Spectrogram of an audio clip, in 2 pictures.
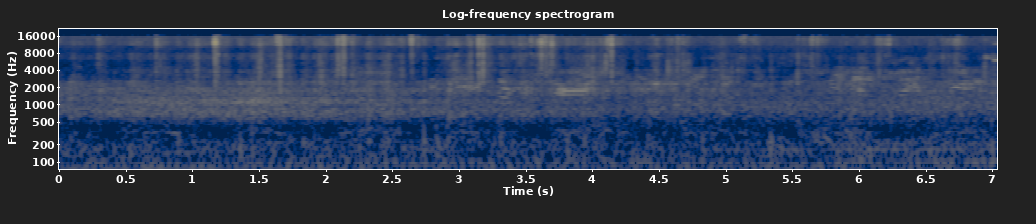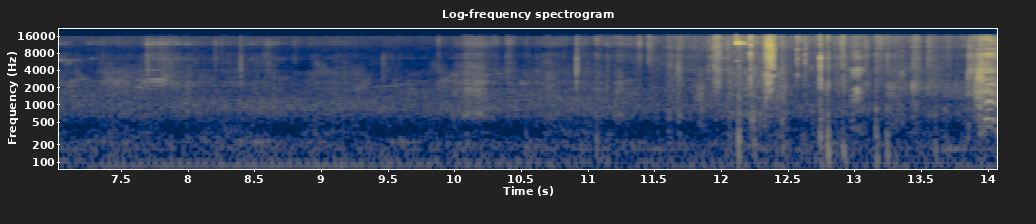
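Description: Hoofbeats of a horse cantering loose on soft arena dirt, a soft repeated thudding, with a cluster of louder sudden sounds near the end.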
